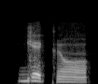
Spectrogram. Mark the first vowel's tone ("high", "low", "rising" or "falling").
falling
